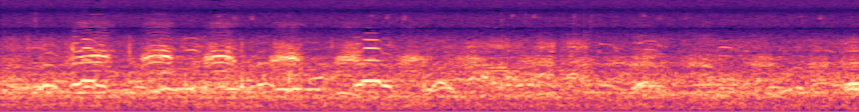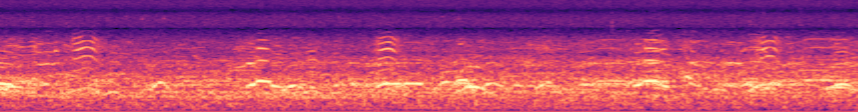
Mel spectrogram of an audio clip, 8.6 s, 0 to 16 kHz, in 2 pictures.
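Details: Flock of swans calling on a fog-covered lake, December 20, 2016: continuous overlapping trumpeting honks, many sharp harmonic notes repeated in quick succession, forming a busy, unbroken chorus.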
